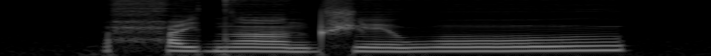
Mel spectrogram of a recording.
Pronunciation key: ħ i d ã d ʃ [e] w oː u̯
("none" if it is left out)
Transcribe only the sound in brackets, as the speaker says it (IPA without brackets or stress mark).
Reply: e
